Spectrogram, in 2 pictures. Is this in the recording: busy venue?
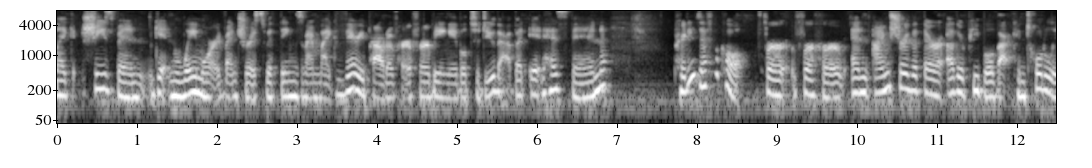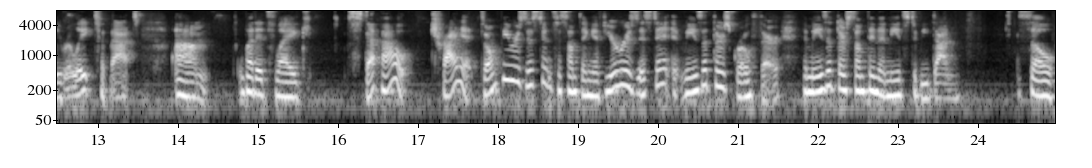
no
